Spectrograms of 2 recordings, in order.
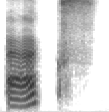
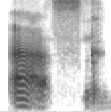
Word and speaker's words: ask: fun of because of the way I pronounce the word ask. I pronounce it axe. And I got teased because people were saying that it's supposed to be pronounced ask.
